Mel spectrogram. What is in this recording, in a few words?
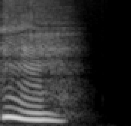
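Vox Think, voices heroes English; kingsraid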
